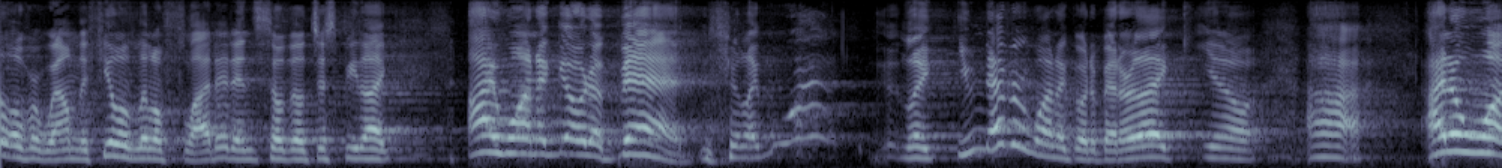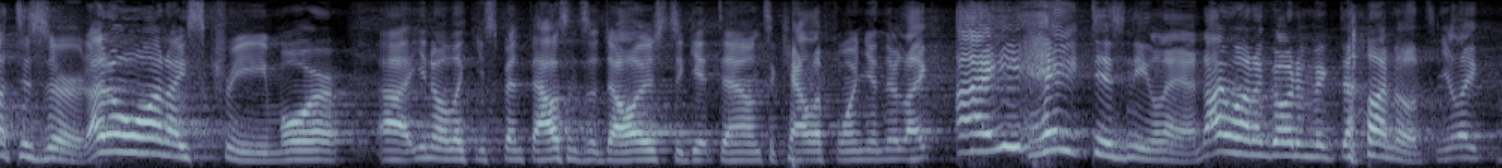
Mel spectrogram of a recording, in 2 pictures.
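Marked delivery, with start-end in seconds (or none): 3.1-4.6 put-on whiny kid. Kid voice, irrational request. 5.1-6.0 baffled parent. Retold or imitated. 9.5-11.9 put-on whiny kid. Kid refusing treats. 16.4-19.5 put-on whiny kid. Kid whining at Disneyland.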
